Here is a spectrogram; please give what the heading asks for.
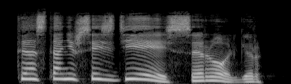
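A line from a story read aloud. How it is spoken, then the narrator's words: Gentle. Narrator (Russian): ласково сказала она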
